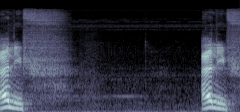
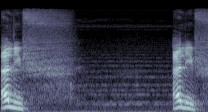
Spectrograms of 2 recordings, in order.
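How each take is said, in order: The two takes are said the same way.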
